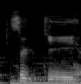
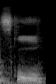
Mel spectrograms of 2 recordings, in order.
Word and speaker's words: Tsuki: Tsuki, or we pronounce it wrong, ski, means moon in Japanese, so it fits with pajamas already.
